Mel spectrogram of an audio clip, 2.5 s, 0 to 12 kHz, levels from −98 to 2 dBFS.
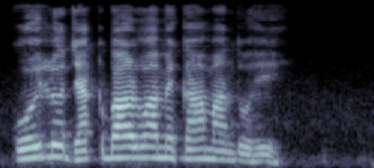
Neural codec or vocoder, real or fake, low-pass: codec, 44.1 kHz, 7.8 kbps, DAC; fake; 10.8 kHz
